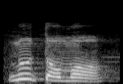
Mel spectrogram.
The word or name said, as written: Nútɔ̀nmɔ̆n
